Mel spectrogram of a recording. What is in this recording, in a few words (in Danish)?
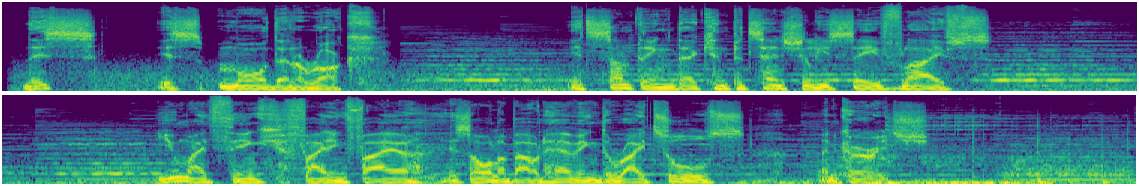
Engelsk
